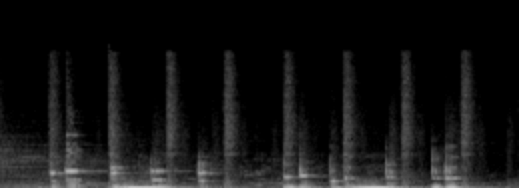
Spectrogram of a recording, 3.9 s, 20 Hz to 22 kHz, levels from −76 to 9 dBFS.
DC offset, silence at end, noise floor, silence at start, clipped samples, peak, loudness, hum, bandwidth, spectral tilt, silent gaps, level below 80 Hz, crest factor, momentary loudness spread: under 0.1%; 0.35 s; -41 dBFS; 0.3 s; under 0.1%; -6 dBFS; -19 LUFS; none; 10.5 kHz; -7.5 dB/octave; none; -34 dBFS; 14 dB; 17 LU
